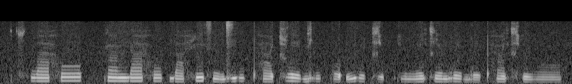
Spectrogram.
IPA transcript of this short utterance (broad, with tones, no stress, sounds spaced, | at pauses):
t͡sʰ w a˧ h o˦ | k ã˧ ŋ j a˧ h o˧ p j a˨˩ h ĩ˦ s ĩ˨˩ d͡z j u˦ pʰ a˧ t͡ɕ w e˥˧ ɡ j u˧ k o˨ ʔ n̪ j u˥˧ t͡ɕ i˨ t̚ k i˧ n ẽ˦ t͡ɕ ẽ˦ b w e˥˧ b w e˨˩ pʰ ã˦ t͡ɕʰ ĩ˧ ŋ ɔ̃˧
